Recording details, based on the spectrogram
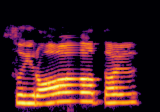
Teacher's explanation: होठों की हरकत ज्यादा होती है, लेकिन सौत को जो है अदा करते हुए होठों को ज्यादा गोल नहीं करना है, ज्यादा होठों को हरकत करने नहीं छोड़ना है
